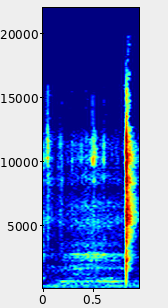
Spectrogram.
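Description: A single quick snip cuts into a perforated cooking bag for a bag-and-season beef eye round, a short sharp click near the end of an otherwise quiet kitchen moment.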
